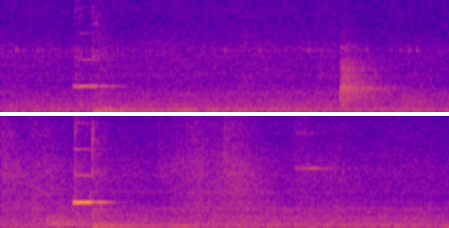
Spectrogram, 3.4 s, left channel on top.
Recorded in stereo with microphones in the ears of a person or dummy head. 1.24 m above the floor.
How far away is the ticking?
No ticking in this recording.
